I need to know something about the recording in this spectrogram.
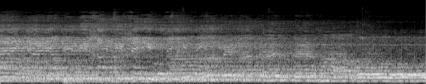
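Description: Men's voices singing a noha, a Shia mourning lament, unaccompanied, in long held notes.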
